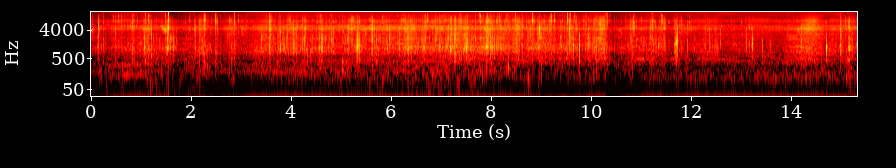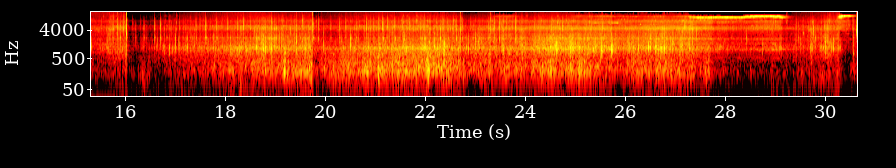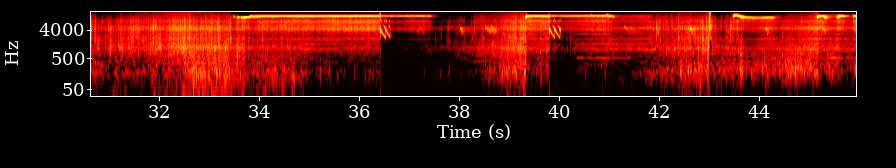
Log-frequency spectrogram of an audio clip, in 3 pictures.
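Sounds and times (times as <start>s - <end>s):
bicycle rattling over rough ground: 0.0s - 45.9s
bicycle brake squeal: 25.0s - 26.3s, 27.1s - 29.4s, 33.6s - 37.5s, 39.3s - 42.8s, 43.5s - 45.9s.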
